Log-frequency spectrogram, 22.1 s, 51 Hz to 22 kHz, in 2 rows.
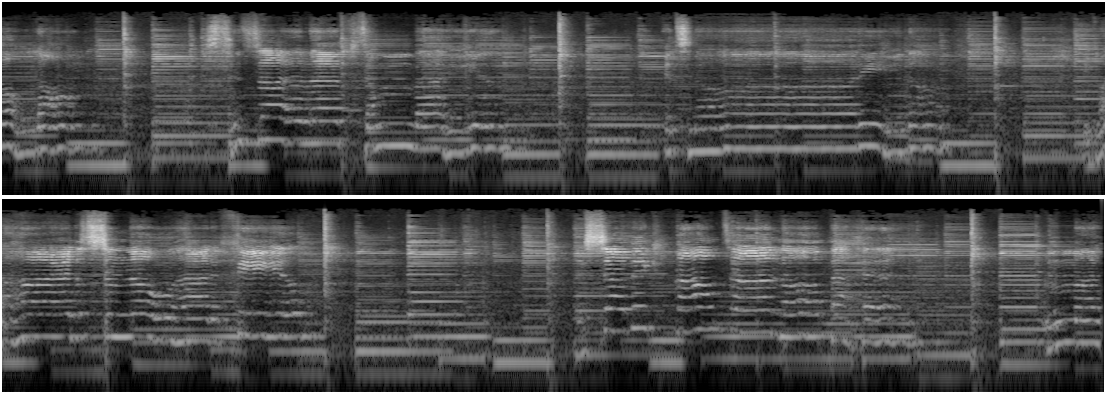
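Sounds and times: woman singing: 0:00.0 - 0:05.7, 0:06.4 - 0:14.4, 0:16.8 - 0:20.4, 0:21.4 - 0:22.0
strummed acoustic guitar: 0:00.0 - 0:22.0.

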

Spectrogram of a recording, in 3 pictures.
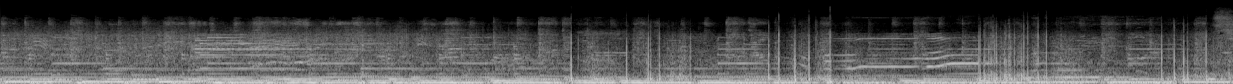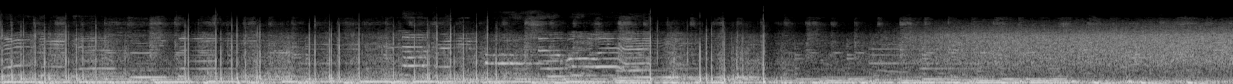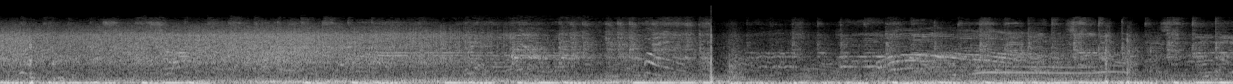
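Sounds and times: deep rumble: 0:00.0 - 0:36.9
fireworks crackling and popping: 0:00.0 - 0:36.9
loud music: 0:00.0 - 0:36.9.

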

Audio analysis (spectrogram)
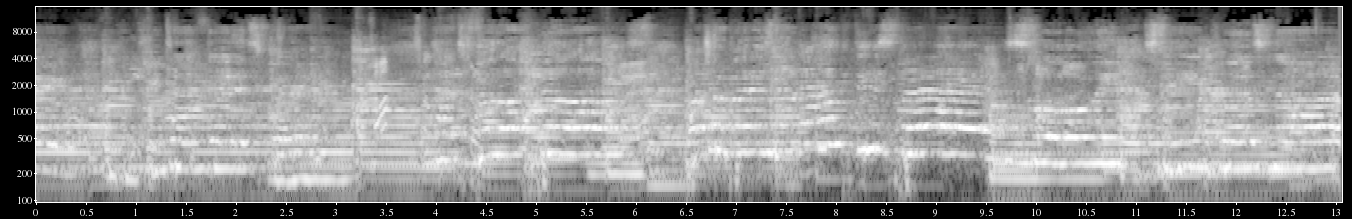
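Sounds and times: electric guitar strummed chords: 0:00.0 - 0:13.0
man singing: 0:00.0 - 0:13.0.

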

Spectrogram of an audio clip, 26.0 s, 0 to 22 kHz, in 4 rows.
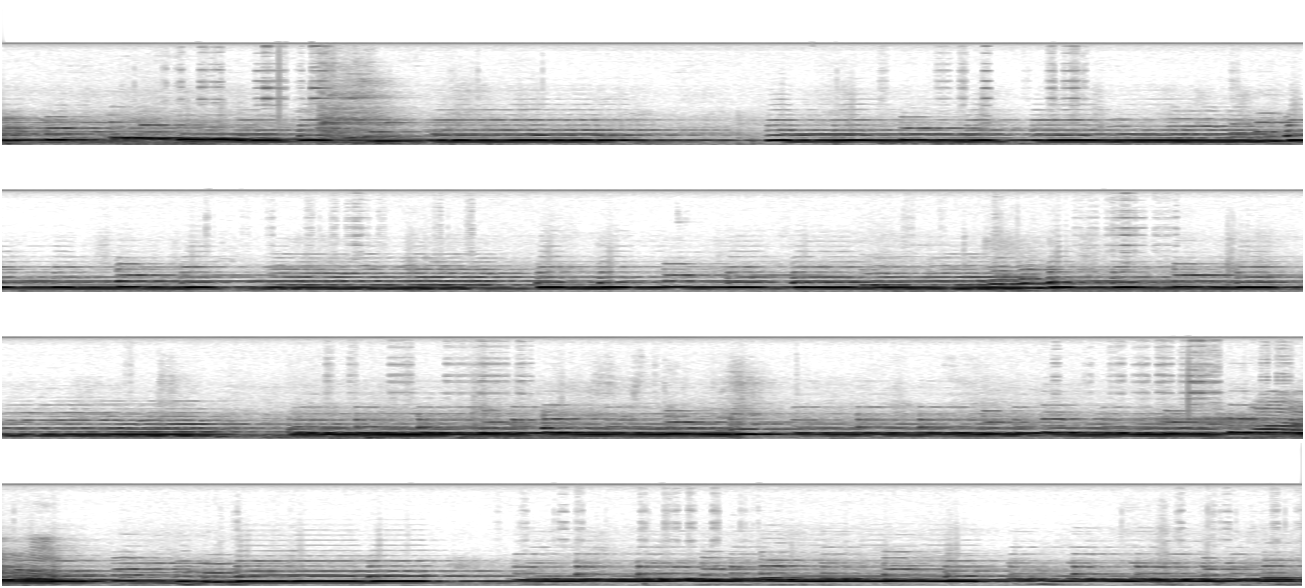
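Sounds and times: flute solo melody: 0:00.0 - 0:26.0.

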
